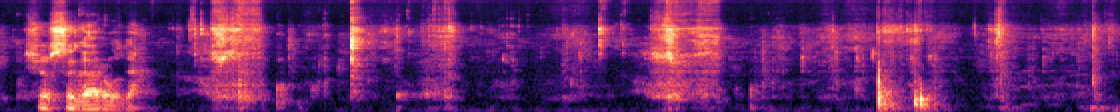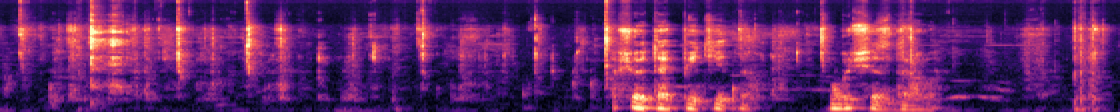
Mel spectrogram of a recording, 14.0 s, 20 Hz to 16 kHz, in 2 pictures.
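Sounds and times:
wet chewing mouth noises: 0:01.1 - 0:11.0.

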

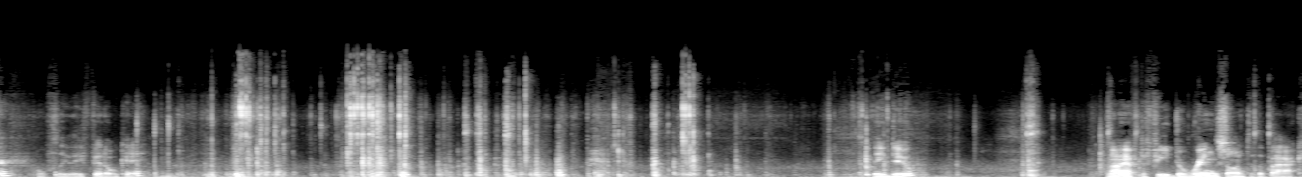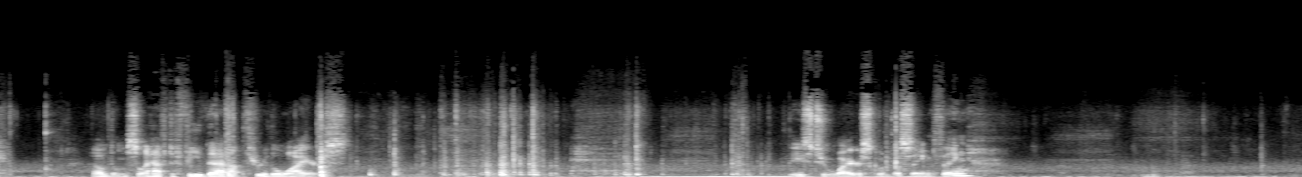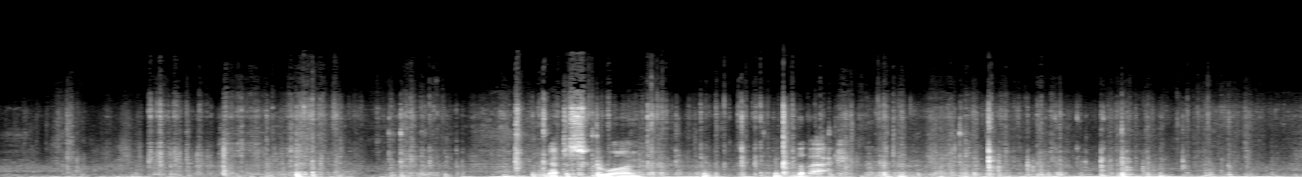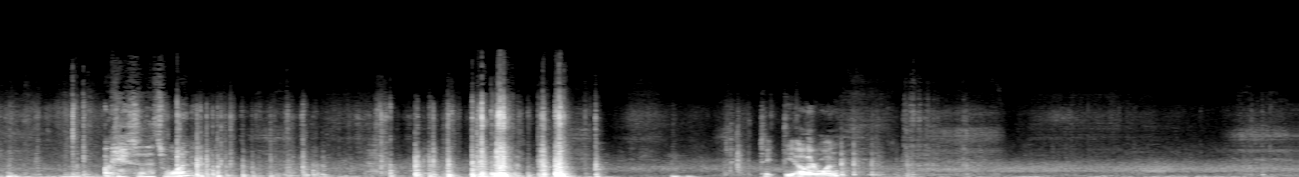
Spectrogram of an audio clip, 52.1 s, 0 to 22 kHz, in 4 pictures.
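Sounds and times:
plastic clicking and scraping on wood: 0:01.4 - 0:11.2, 0:16.2 - 0:21.0, 0:24.7 - 0:40.1, 0:40.8 - 0:45.2.

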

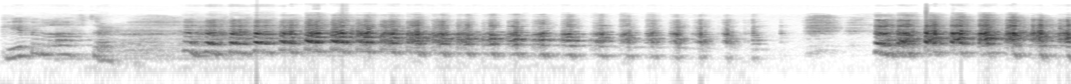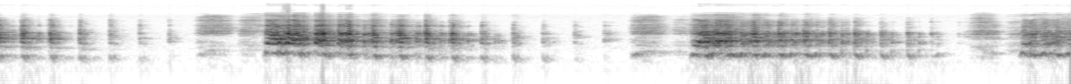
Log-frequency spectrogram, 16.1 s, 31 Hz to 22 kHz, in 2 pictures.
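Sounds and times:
woman laughing loudly: 0:01.3 - 0:05.9, 0:10.0 - 0:16.0.

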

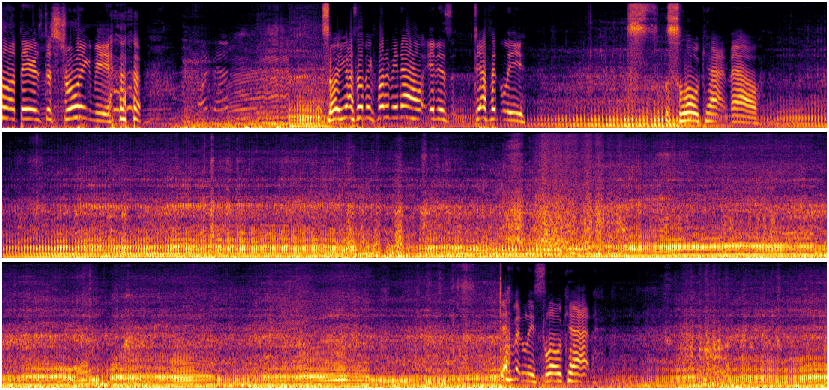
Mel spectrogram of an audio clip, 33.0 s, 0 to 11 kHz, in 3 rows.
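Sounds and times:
dirt bike engine revving: 0:02.5 - 0:33.0
wind noise: 0:14.9 - 0:28.7.

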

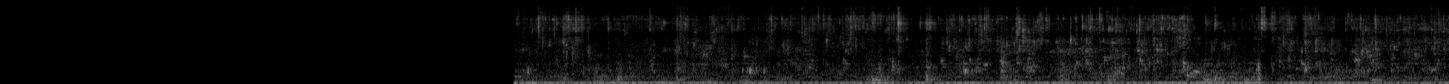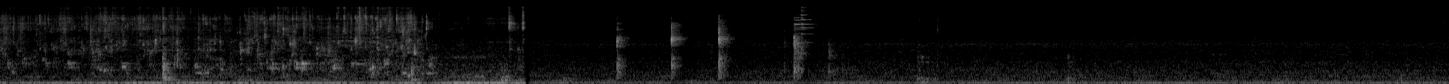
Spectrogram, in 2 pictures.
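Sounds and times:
tap water running into steel sink: 0:05.2 - 0:18.8.

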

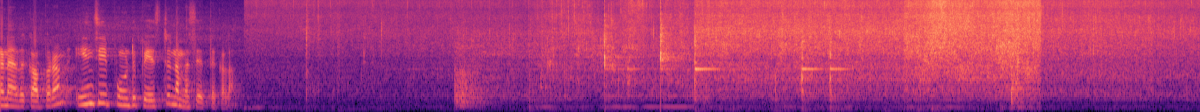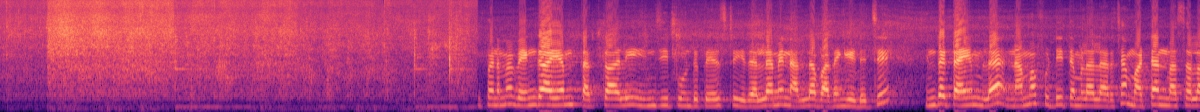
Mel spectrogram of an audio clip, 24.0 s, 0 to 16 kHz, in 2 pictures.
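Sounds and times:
food sizzling in oil: 0:02.4 - 0:24.0
wooden spatula scraping pan: 0:12.5 - 0:16.8.

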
